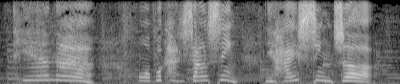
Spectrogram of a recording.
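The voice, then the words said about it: Quiet, hushed voice. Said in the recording (Chinese): “黛拉小声地说”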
